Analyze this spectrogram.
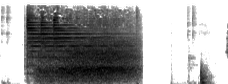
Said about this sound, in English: I'm going to ring the bell, and we're going to get into Raw.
